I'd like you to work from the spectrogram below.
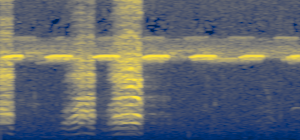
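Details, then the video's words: Red-shouldered macaw giving three harsh, raspy screeches in quick succession, each about a quarter second long, over a constant high insect whine. "MARACANÃ-PEQUENA canto (DIOPSITTACA NOBILIS), RED-SHOULDERED MACAW"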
